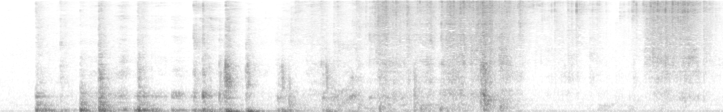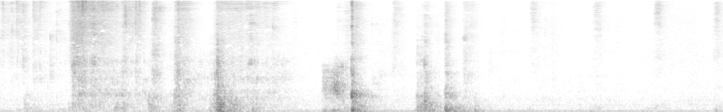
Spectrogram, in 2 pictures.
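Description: A run of knocks and thumps, then two stretches of rustling and a few sharp knocks, as of objects being handled near the microphone.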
